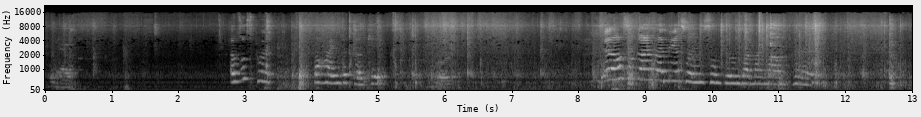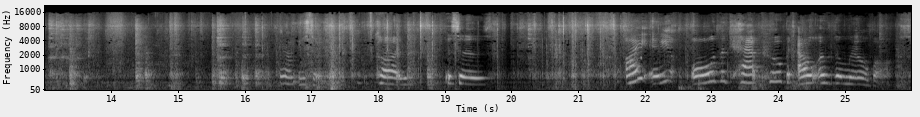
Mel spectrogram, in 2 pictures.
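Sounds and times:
kitchen items clinking and knocking: 0:07.4 - 0:19.2.

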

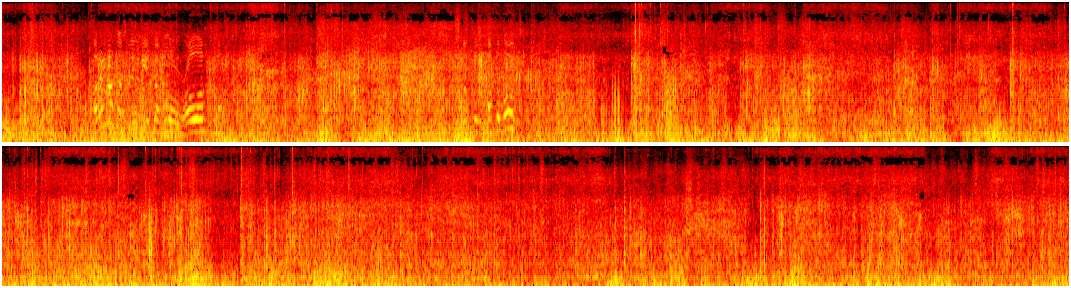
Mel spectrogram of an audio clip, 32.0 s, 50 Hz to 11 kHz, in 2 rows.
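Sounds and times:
bike clicks and rattles: 0:00.0 - 0:32.0
steady rumble: 0:00.0 - 0:32.0
wind rushing over microphone: 0:00.0 - 0:32.0.

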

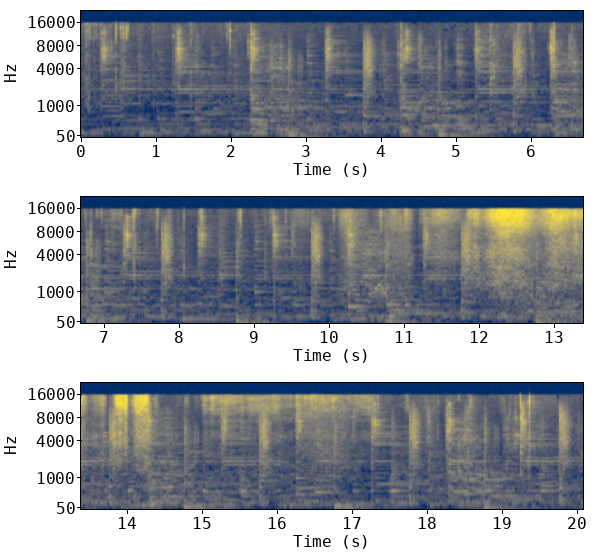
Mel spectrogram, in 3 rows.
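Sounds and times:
hand rubbing membrane: 0:00.0 - 0:04.0, 0:04.8 - 0:20.0
background music with bass line: 0:00.0 - 0:20.0.

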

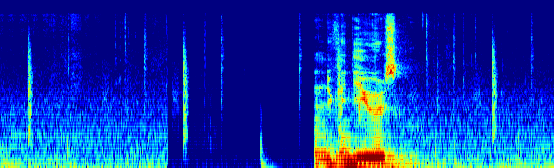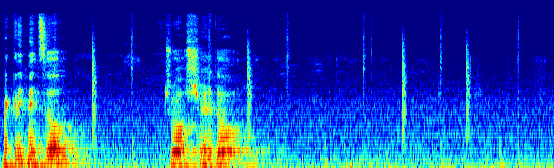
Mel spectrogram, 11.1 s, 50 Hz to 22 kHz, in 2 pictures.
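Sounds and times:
steady low hum: 0:00.0 - 0:01.7, 0:03.2 - 0:11.0.

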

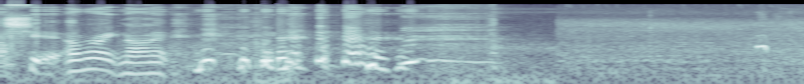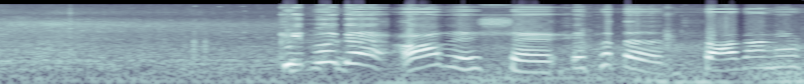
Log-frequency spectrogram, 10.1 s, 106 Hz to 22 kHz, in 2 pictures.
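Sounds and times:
person laughing: 0:01.2 - 0:03.0
outdoor hiss: 0:02.6 - 0:07.2.

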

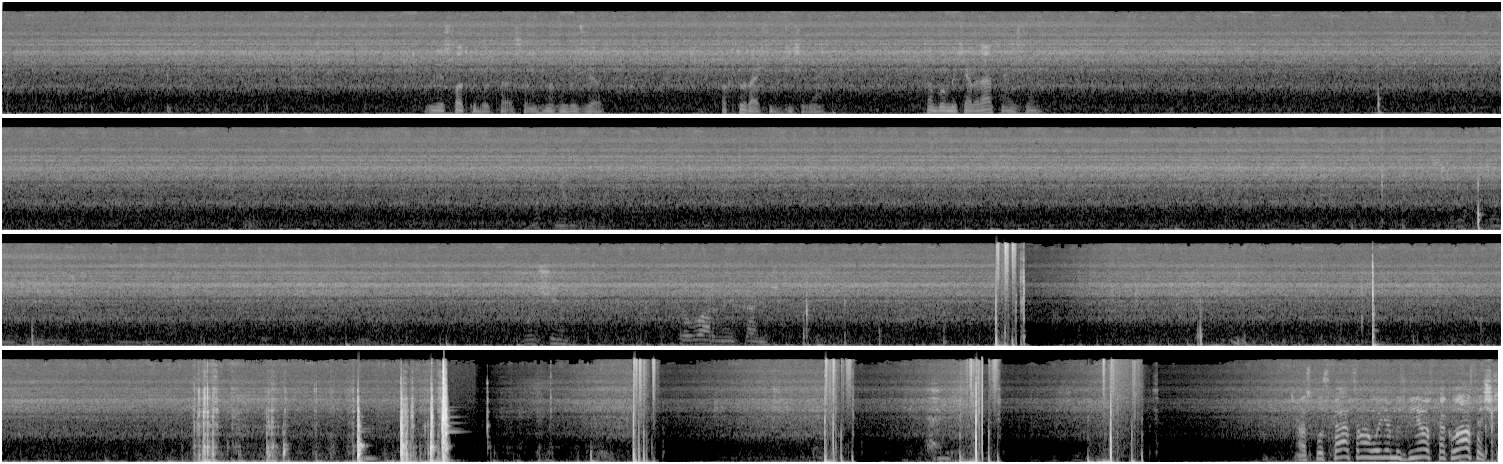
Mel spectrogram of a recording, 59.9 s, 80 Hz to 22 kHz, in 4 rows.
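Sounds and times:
wind noise on microphone: 0:00.0 - 0:08.7, 0:24.0 - 0:51.6, 0:52.5 - 0:53.6, 0:54.4 - 0:55.0, 0:55.8 - 0:56.5
camera handling rumble: 0:39.9 - 0:40.3.

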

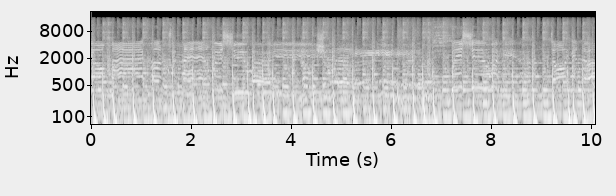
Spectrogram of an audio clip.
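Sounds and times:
electronic dance music: 0:00.0 - 0:10.0
steady kick-drum beat: 0:00.0 - 0:10.0
sustained synthesizer tones: 0:00.0 - 0:10.0.

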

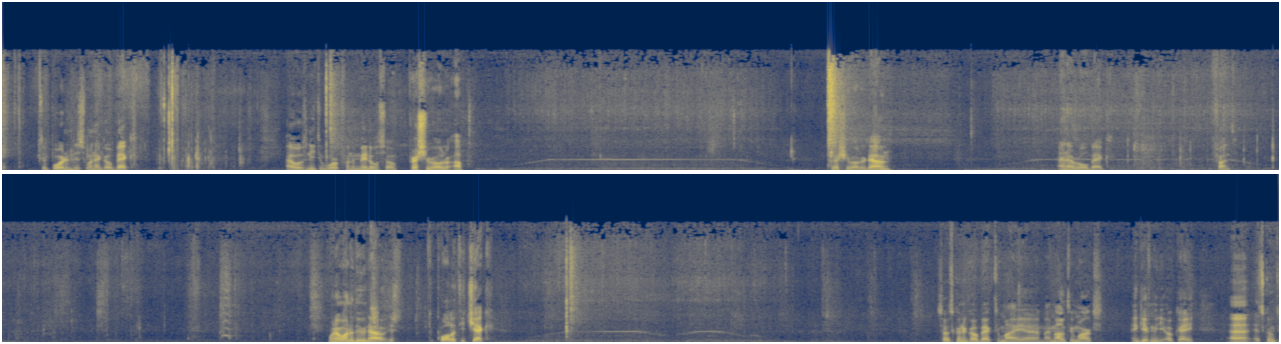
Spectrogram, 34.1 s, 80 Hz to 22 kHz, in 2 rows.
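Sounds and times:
steady low hum: 0:00.0 - 0:34.0
electric motor whine: 0:06.7 - 0:10.5, 0:11.3 - 0:18.6, 0:23.9 - 0:27.7.

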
